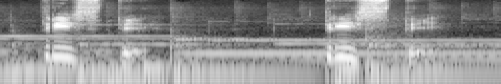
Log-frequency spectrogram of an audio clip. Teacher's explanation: sem a palatalização do t e com o s conservado no final da sílaba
